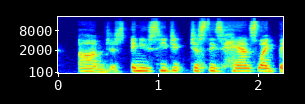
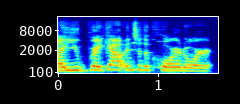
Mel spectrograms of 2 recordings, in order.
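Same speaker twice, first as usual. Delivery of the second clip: ordinary delivery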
